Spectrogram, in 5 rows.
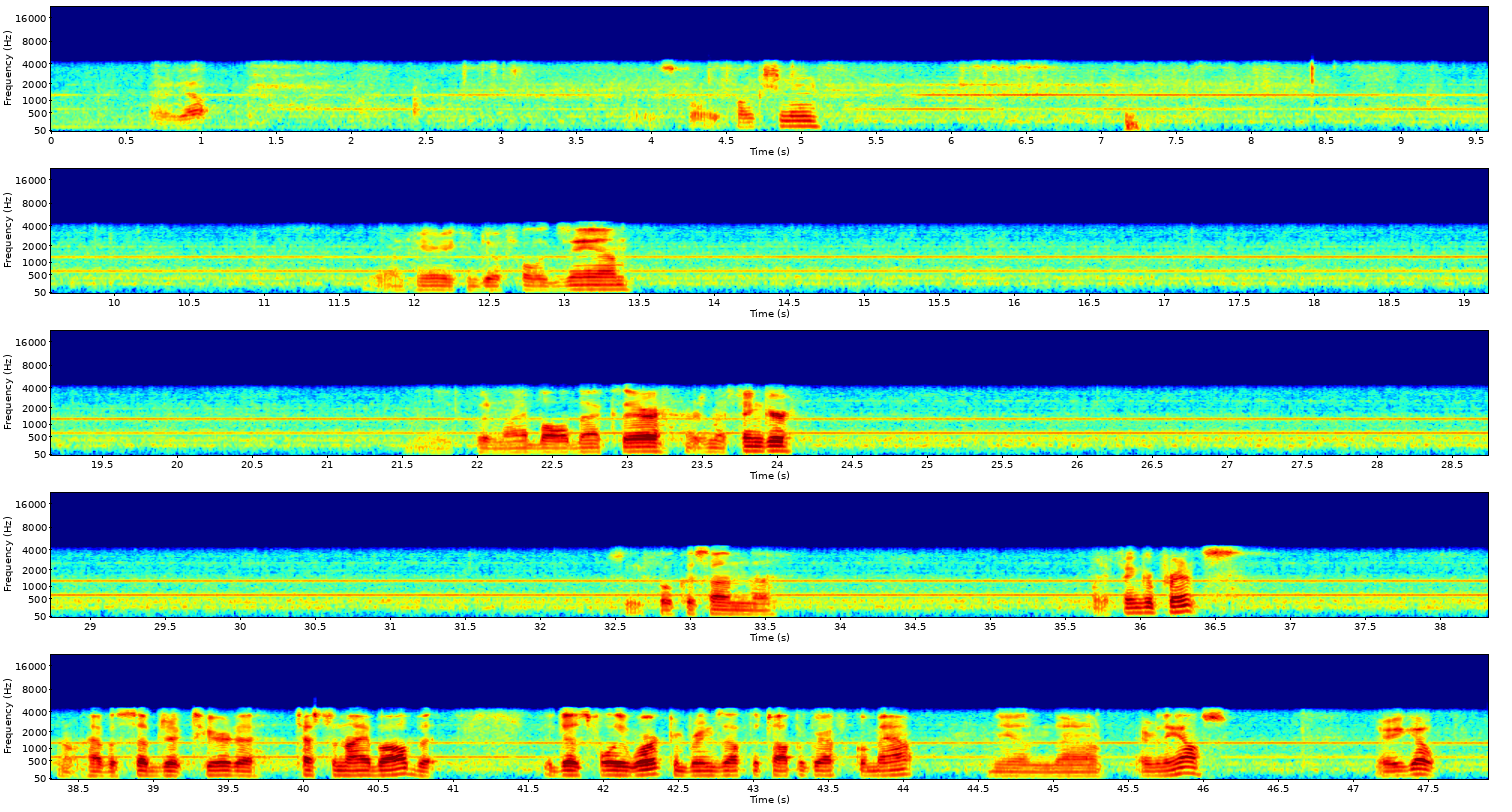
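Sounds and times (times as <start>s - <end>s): electrical hum with high whine: 0.0s - 47.9s.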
